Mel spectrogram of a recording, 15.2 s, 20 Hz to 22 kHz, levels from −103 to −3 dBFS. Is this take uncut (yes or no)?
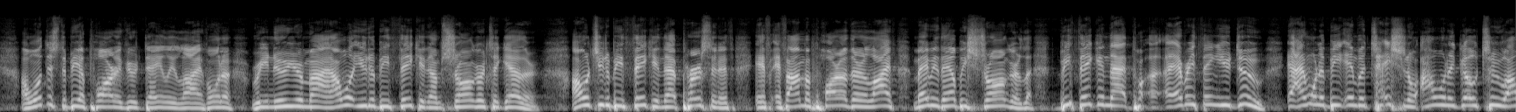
yes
